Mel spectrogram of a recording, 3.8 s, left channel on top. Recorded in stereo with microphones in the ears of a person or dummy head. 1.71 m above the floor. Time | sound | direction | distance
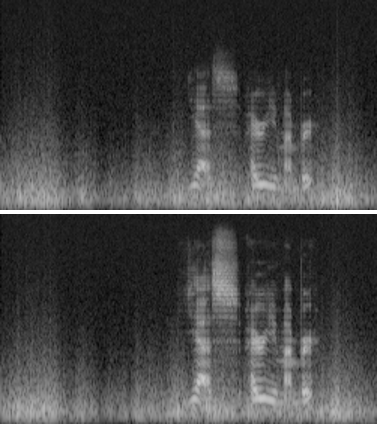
1.8 | a man speaking | 85° right | ?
